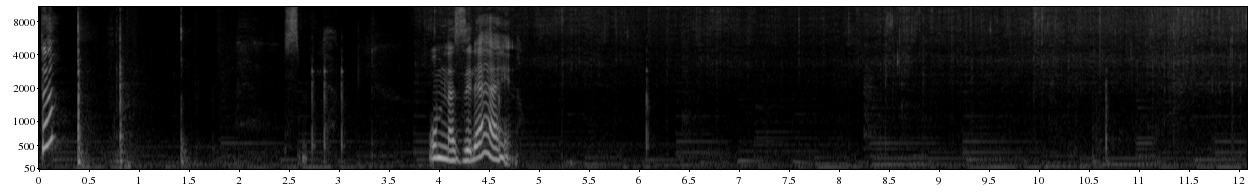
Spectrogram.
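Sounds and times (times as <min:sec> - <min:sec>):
meat sizzling in a frying pan: 0:03.8 - 0:12.0.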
